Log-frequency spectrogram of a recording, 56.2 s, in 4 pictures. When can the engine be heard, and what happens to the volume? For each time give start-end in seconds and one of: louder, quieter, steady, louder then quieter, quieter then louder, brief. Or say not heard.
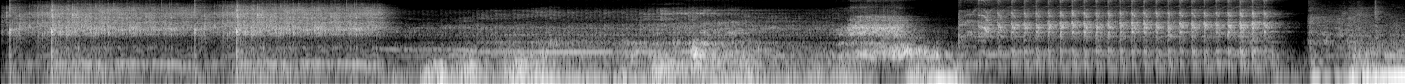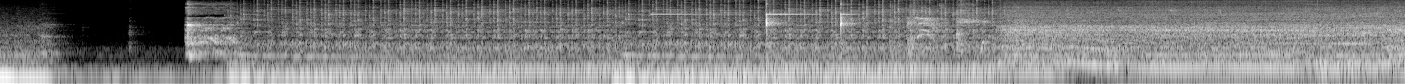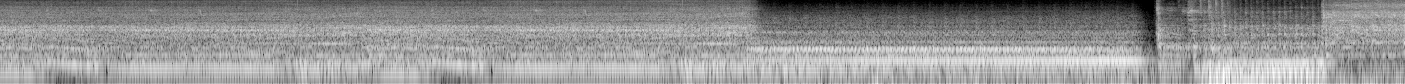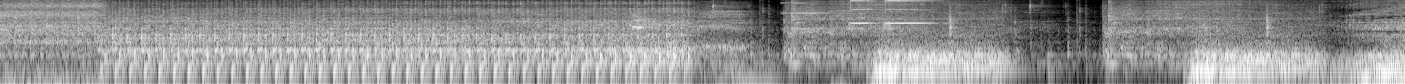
0.0-56.1 louder.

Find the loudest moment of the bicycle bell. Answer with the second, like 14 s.
51 s.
